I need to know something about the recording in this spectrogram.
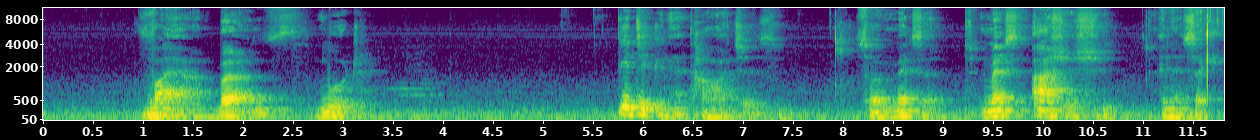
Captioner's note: snaps his fingers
